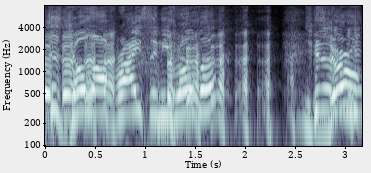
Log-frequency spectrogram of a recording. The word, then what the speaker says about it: Jollof: How do you say Jollof real Nigerian like? Your Jollof was all right. Jollof. Yeah. It's all right. Don't say it too quick.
